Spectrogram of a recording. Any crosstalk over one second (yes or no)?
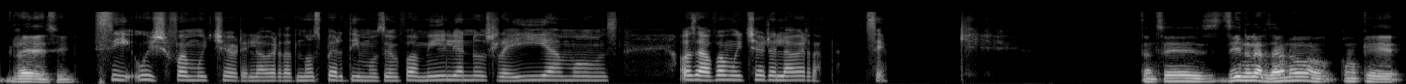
no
